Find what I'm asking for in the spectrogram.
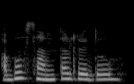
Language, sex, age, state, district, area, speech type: Santali, female, 18-30, Jharkhand, Bokaro, rural, spontaneous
